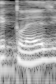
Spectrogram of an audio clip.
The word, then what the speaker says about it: Eclesia: A pronúncia se escreve Eclésia, então se você pesquisar lá no Spotify e no Deezer, com 2 Cs.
